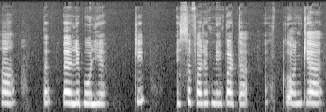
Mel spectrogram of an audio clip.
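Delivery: calm yourself mid-sob and insist; steadying a breaking voice through tears; crying. A narrator's reading. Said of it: "रोते हुए खुद को शांत करता है".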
